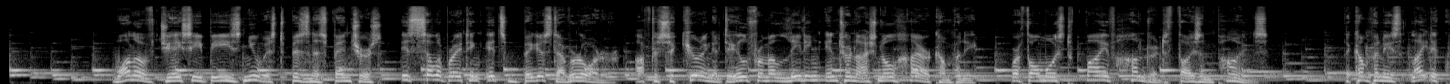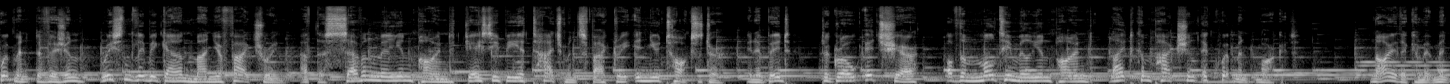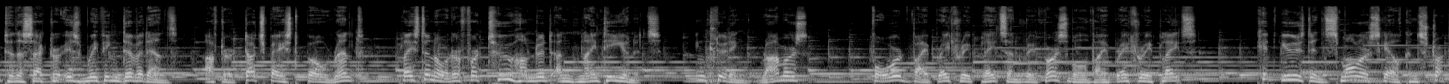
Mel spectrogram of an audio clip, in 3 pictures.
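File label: corporate, male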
